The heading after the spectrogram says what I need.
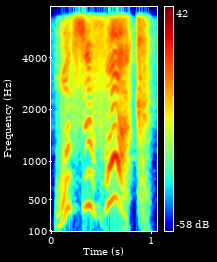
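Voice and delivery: high, slow shocked disbelief. Real, not acted. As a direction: blurt it out in disbelief. GM reacts to undead dragon.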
